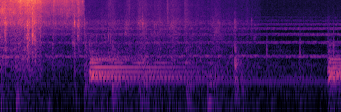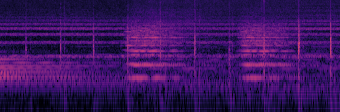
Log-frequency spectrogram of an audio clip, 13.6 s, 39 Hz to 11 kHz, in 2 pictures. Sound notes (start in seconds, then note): 6.5 footsteps approaching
